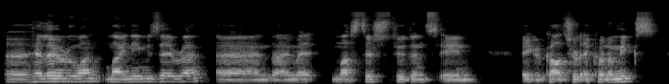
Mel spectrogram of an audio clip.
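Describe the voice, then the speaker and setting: A man's voice: mid-range voice, little pitch movement, normal speed, a bit bright. A man introducing himself briefly as a master's student on a video call.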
